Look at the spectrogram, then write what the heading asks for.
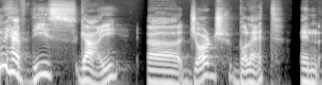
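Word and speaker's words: Jorge Bolet: uh george bullet and i know like i'm kind of mispronouncing his name but i think that's how he pronounced it because he's from latin america but he moved to the united states and he always used the uh a more americanized pronunciation on his name so george uh george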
